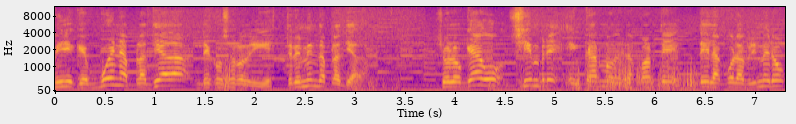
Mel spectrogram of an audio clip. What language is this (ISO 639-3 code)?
spa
